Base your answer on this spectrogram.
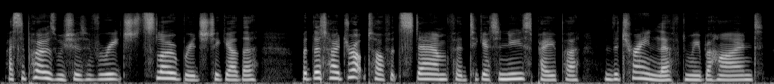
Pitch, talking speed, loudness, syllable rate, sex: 235 Hz, 195 wpm, -19 LUFS, 5.4 syllables/s, female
